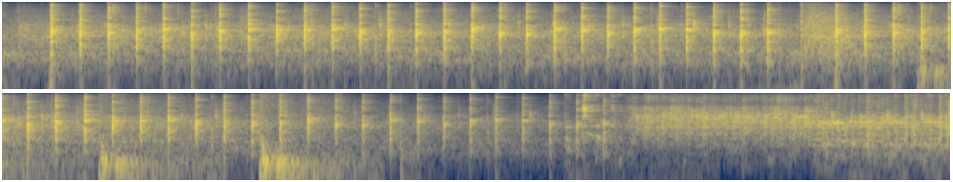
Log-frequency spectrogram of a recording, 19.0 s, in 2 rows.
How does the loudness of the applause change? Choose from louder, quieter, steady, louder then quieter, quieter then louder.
quieter.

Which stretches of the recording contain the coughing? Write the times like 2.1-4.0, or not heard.
15.1-16.6.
